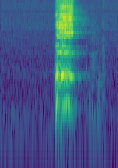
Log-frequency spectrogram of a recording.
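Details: Hard hiccups, recorded with the camera focused on the neck: a single sharp, abrupt hiccup, a sudden gulping catch of breath cut off quickly, in a quiet room.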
